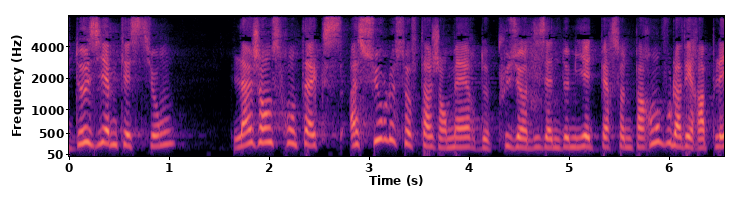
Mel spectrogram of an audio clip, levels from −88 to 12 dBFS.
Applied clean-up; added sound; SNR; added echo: none; none; none; none.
